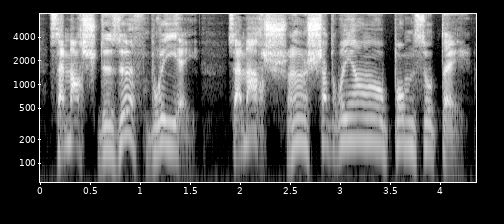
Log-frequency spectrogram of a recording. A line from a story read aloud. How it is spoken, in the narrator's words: The head cook, a fine scarlet man with big moustachios, stood in the middle, booming continuously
